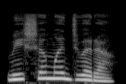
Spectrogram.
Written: ವಿಷಮಜ್ವರ

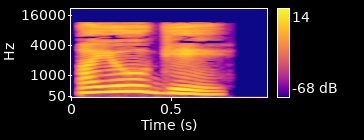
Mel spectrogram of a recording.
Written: ಅಯೋಗ್ಯ

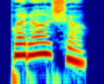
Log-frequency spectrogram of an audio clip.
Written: ಪೌರುಷ

